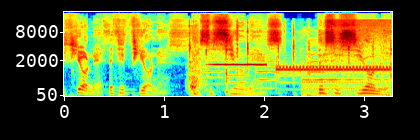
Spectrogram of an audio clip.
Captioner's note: computer sound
